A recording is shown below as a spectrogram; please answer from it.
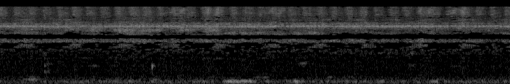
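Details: Steady nocturnal cricket chirping in a village, high and unbroken, with evenly pulsing trills layered over a soft low background rumble.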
